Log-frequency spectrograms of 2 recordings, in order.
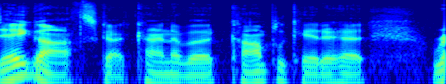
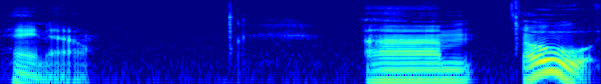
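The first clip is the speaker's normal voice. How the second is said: ordinary delivery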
